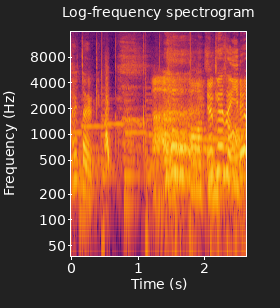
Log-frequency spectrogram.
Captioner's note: chattering noises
